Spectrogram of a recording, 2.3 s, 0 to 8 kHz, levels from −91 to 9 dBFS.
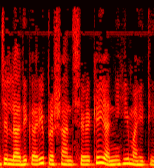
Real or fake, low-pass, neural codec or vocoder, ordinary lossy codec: real; none; none; none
